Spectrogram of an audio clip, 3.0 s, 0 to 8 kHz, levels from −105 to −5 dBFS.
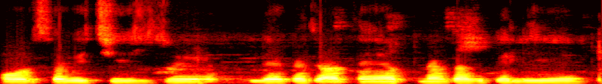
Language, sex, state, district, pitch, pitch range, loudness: Hindi, male, Uttar Pradesh, Jyotiba Phule Nagar, 125 Hz, 120-125 Hz, -18 LUFS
